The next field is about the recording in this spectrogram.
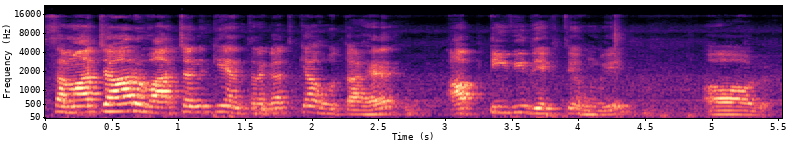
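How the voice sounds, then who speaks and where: A man's voice: high voice, sharp tone. A man teaching an online grammar lesson, explaining step by step as he writes on a board. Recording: echoey room, far from mic, faint background hiss.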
